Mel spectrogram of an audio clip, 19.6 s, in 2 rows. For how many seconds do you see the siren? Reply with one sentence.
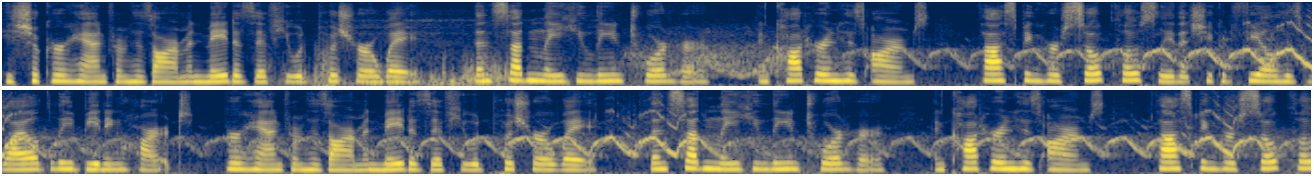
You can hear the siren for 15 seconds altogether.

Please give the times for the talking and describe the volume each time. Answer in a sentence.
You can hear the talking from 0.0 to 19.6 s, at a steady volume.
